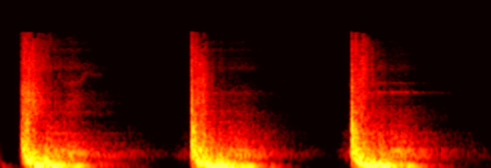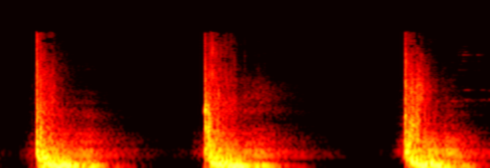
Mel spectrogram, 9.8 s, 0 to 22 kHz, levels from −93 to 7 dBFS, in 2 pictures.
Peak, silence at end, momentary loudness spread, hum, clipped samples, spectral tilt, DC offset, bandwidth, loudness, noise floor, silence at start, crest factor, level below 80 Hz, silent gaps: -2 dBFS; 0.2 s; 19 LU; none; under 0.1%; -8 dB/octave; under 0.1%; 8 kHz; -18 LUFS; -82 dBFS; 0.2 s; 16 dB; -20 dBFS; 8.56-8.67 s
